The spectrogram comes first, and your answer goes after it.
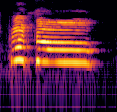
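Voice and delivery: high, loud answer; excited reveal. Shown as a demonstration. Teacher revealing the horse word, high and loud. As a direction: ring out the answer.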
